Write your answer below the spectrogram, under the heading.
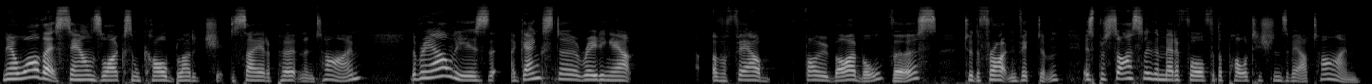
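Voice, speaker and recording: An Australian woman reads posts aloud and comments on them bluntly, with a sarcastic edge. Her voice sits at an ordinary pitch, and the sound is dry and close, with almost no room behind it. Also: sing-song, normal speed, dry recording. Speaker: commentary vlogger.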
